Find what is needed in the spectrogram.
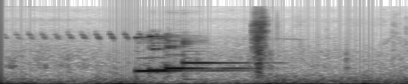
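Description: Steady low rumble of wind on the microphone. A rapid high-pitched pulsing beep or trill sounds near the start, then a short run of clear tones stepping upward and a sharp click about halfway through.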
